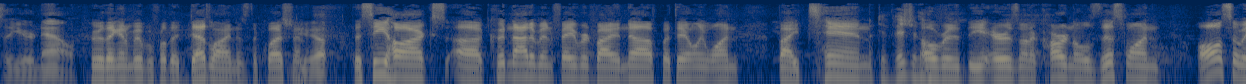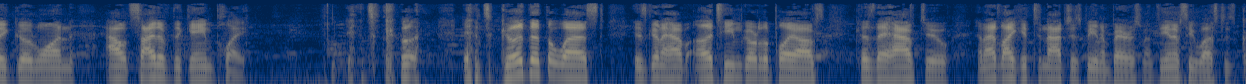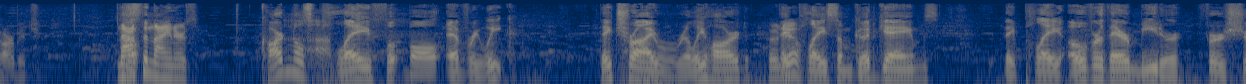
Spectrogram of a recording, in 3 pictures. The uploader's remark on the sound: live from Howies Sports Page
